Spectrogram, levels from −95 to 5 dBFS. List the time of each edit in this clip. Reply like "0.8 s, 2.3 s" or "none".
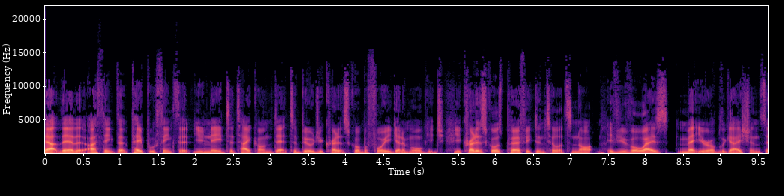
5.5 s, 7.4 s, 8.3 s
